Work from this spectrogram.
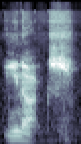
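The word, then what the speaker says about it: Inox: Freedom Uh Betta 92 Enox Ghost and it is pronounced Enox.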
